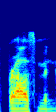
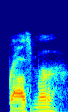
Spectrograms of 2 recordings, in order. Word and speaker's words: Brosmer: You've got me pretty excited about that Max Brosman guy, or say the last name again, Brosmer. Did I Yeah. say it wrong? Brosmer. No, Yeah. it's fine.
